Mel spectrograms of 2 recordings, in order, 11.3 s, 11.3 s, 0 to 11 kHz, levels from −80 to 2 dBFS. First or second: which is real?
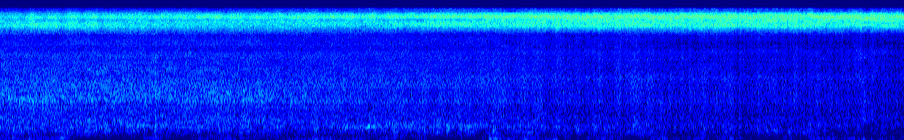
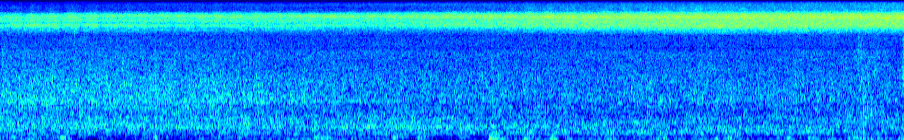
second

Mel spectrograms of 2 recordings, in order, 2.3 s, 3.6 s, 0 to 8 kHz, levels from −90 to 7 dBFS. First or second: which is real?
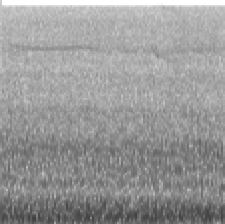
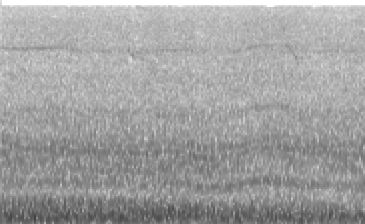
second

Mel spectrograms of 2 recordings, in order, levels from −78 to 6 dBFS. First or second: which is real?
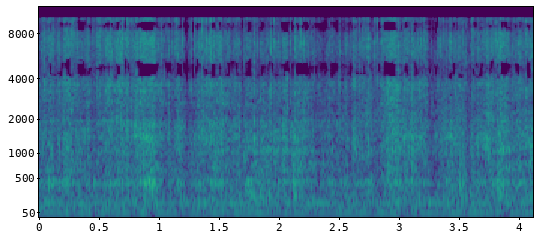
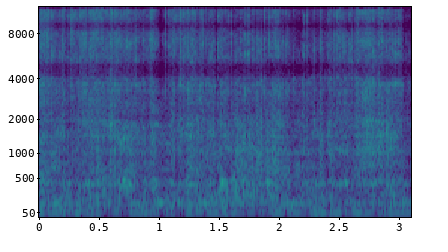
first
